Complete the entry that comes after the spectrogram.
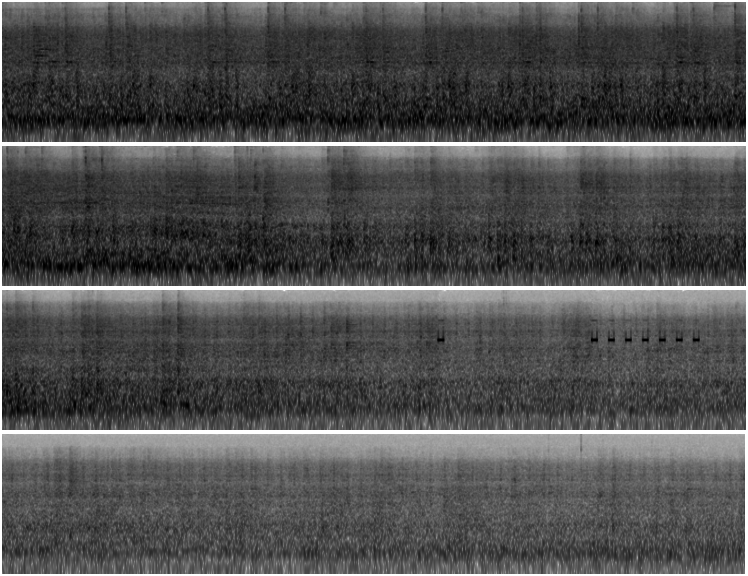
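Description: Passenger train coaches rolling past, their wheels clicking over rail joints in a steady rhythm, the sound dying away as the last coach moves off. About two-thirds through, a single high beep, then a quick run of about six high beeps.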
